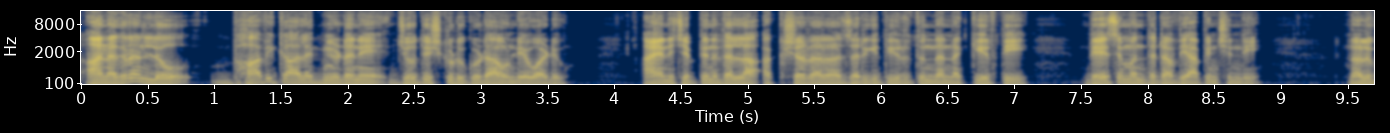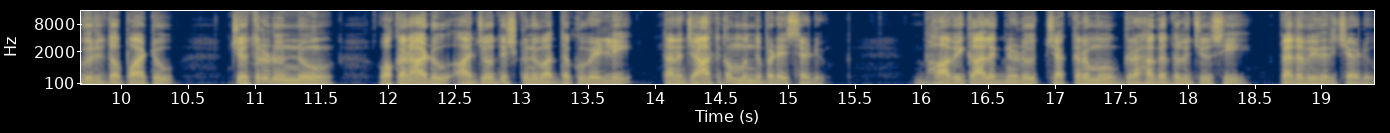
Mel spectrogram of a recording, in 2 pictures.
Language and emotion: Telugu, neutral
